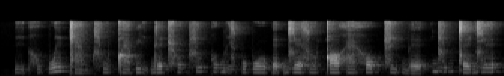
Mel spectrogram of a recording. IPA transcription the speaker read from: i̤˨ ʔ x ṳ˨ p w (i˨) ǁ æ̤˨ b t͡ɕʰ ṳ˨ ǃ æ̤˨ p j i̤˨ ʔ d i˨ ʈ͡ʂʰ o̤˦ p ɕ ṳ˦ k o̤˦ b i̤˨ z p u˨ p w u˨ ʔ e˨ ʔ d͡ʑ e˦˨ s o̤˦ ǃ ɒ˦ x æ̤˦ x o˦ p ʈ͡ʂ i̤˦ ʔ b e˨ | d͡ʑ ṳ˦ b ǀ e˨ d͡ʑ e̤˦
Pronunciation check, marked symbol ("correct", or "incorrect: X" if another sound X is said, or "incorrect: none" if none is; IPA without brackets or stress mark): incorrect: i˦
